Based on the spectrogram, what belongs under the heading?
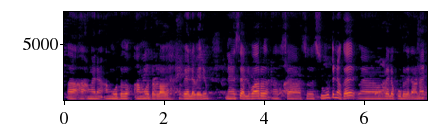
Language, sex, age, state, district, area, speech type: Malayalam, female, 45-60, Kerala, Pathanamthitta, rural, spontaneous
